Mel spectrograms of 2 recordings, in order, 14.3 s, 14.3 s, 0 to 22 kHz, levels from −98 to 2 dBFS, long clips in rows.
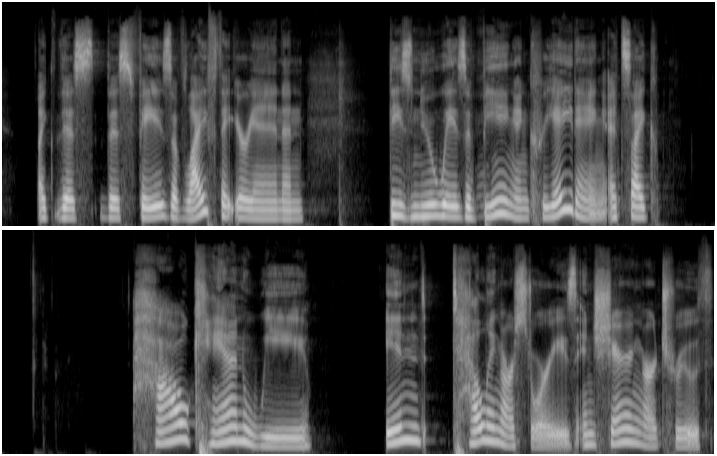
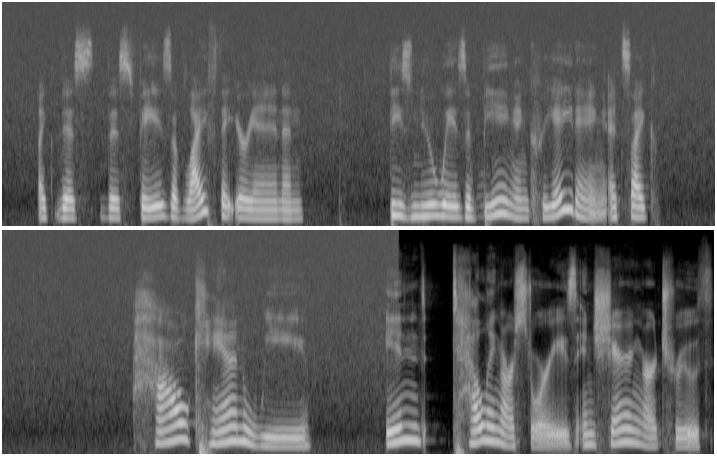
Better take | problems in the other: first | hiss; noticeable; until 11 s; 15 dB below the speech

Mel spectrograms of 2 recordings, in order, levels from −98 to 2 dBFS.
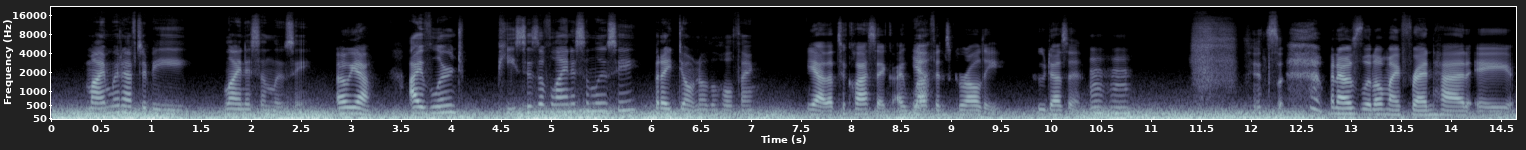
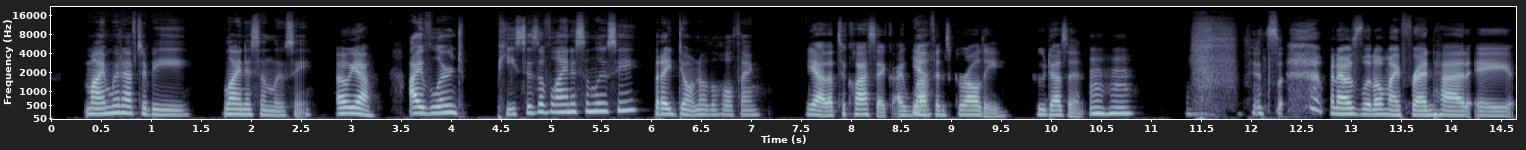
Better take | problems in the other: second | low rumble; loud; throughout; 8 dB below the speech

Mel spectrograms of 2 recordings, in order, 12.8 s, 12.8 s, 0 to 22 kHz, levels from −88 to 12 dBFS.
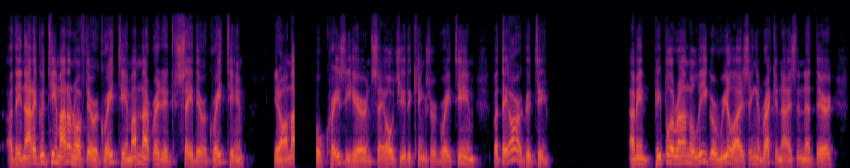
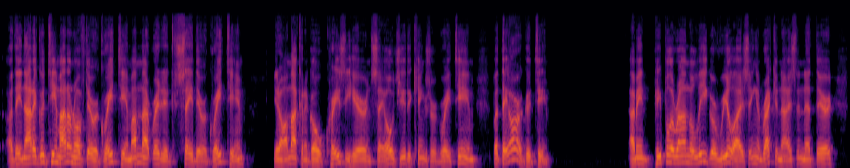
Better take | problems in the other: second | audio cutting out; at 4.5 s

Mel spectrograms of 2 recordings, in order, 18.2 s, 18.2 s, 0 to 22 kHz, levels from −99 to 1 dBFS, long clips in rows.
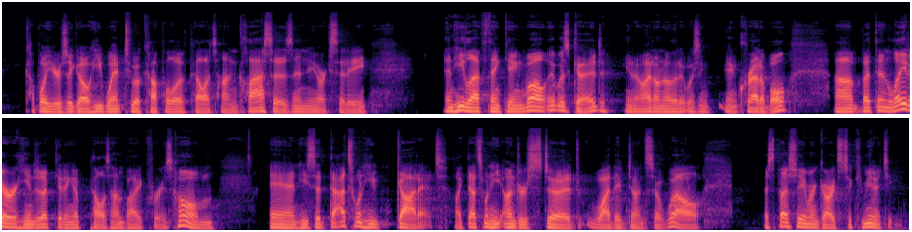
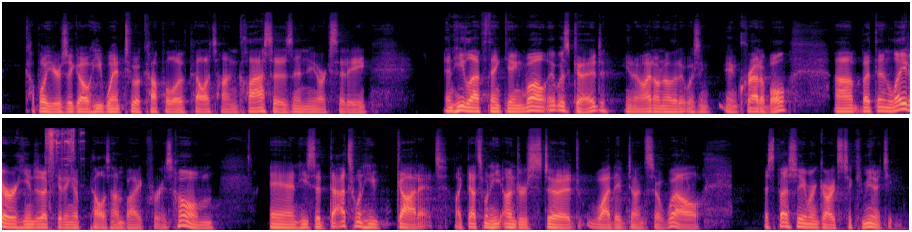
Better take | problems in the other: first | jangling keys; noticeable; at 9.5 s; peak 3 dB below the speech

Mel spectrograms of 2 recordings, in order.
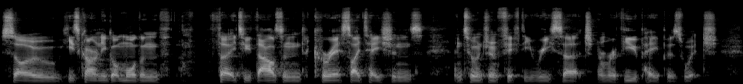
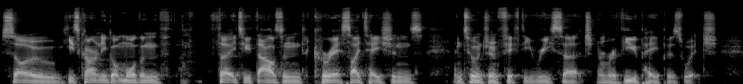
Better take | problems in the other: second | thin; very; fading below 650 Hz

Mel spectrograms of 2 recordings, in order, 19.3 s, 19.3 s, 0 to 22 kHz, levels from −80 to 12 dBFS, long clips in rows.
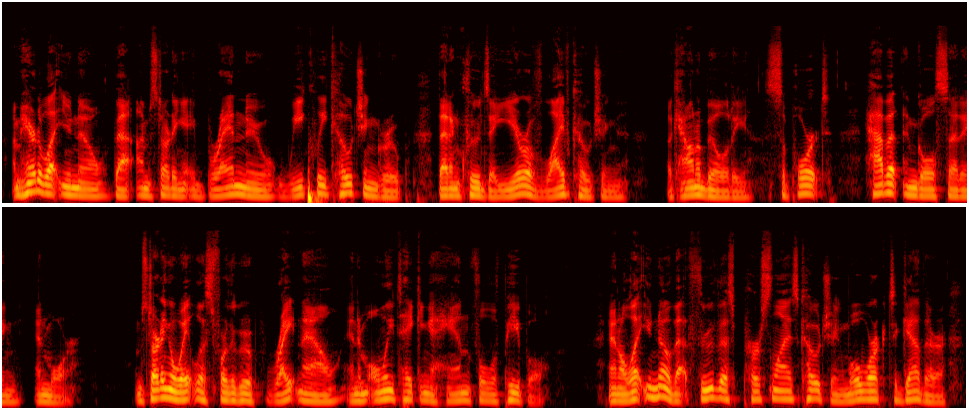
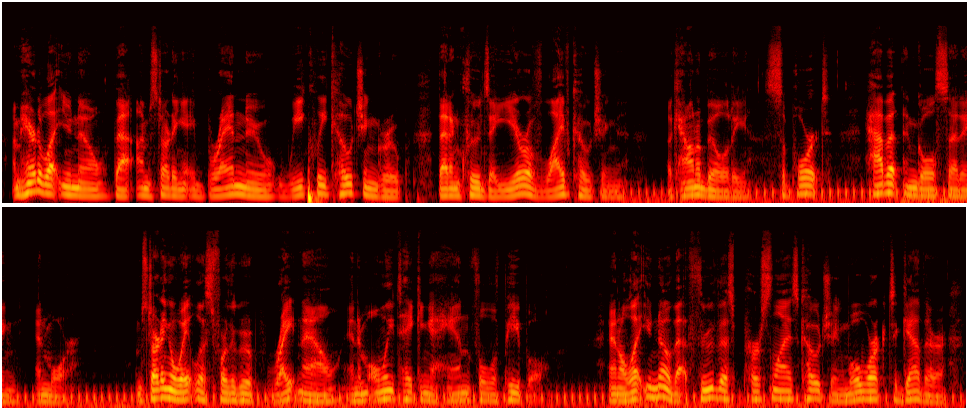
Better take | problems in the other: first | low rumble; faint; from 6 s on; 20 dB below the speech

